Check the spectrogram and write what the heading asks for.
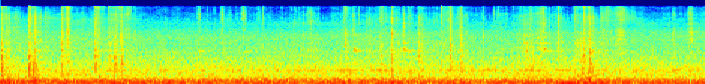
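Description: Metal clicking and scraping as the old isolastic ring, already cut through, is wrenched and worked out of its steel tube on a Norton Commando frame. A steady low hum runs underneath.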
